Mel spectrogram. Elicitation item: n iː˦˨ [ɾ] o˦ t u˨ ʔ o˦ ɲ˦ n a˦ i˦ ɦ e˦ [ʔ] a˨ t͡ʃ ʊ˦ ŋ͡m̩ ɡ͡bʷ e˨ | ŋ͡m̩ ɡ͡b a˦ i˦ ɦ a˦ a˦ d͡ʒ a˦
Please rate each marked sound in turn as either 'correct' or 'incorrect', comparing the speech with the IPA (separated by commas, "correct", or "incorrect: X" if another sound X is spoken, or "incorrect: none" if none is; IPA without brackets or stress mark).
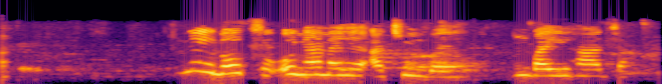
incorrect: l, correct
